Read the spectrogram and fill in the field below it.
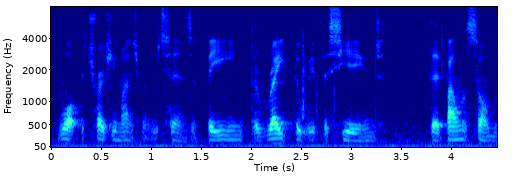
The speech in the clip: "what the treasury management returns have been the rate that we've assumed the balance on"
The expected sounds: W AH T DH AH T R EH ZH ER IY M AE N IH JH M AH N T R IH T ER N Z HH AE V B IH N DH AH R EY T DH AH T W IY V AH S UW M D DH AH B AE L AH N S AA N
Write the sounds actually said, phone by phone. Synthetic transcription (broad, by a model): W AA T DH AH T R EH ZH ER IY M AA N IH JH M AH N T R IH T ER N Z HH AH V B IH N DH AH R EY T DH AH T W IY V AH S UW M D DH AH B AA L AH N S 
